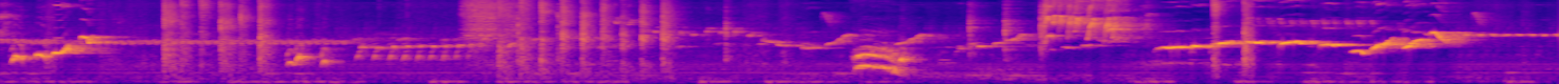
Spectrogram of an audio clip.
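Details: Actively singing white-rumped shama, used to stir other birds into song. Whistled phrases and a long steady note, interrupted by loud rapid clicking bursts and harsh rattles; a low slurred dip mid-phrase.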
